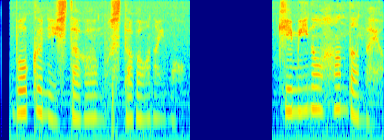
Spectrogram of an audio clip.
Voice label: boy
